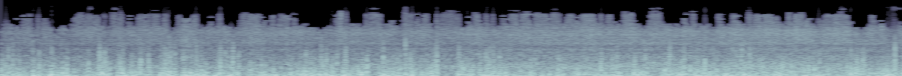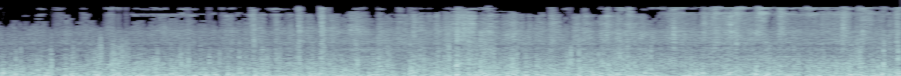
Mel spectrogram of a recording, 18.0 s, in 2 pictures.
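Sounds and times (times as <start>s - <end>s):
wind buffeting microphone: 0.0s - 18.0s
train wheels clicking over rails: 3.4s - 18.0s.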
